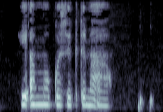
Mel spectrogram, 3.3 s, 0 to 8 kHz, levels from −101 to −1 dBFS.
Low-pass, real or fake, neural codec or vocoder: 7.2 kHz; real; none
